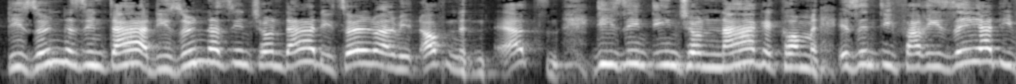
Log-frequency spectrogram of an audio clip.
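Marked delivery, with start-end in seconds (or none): none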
